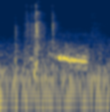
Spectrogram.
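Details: Pet cat, one of the household cats, gives a single thin drawn-out meow, level then gently falling, over quiet room noise with soft clicks and a few brief background sounds.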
